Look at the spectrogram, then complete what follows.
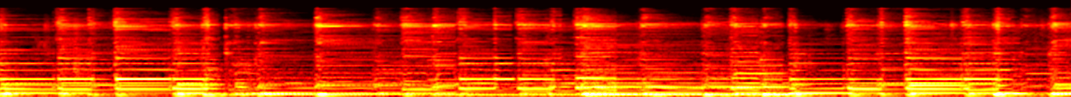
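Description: Background music: acoustic guitar strummed in a steady rhythm.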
